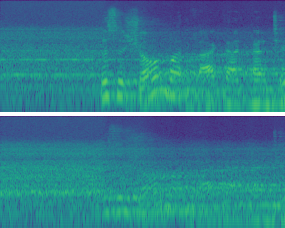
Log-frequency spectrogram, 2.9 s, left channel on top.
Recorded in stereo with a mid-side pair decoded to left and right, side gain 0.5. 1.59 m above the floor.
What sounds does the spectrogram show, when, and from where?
1.0 s a man speaking: 65° left, 4 m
